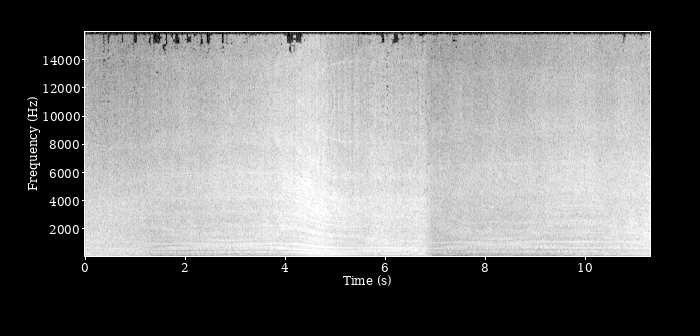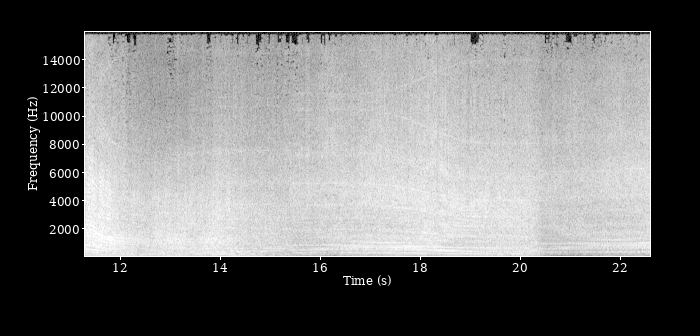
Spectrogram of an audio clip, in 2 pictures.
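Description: Race car engines roar at high speed, their pitch dropping as they pass by.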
